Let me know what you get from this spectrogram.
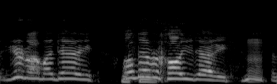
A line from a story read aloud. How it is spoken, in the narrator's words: He blurts out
